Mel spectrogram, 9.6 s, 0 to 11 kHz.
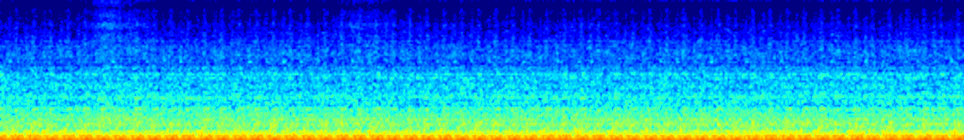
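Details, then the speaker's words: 2011 Ford Ka 1.2, P0203 cleared, injector measurements showed a fault: low, uneven, lumpy idle thrum. Still misfiring; a plug lead not seated on the spark plug was found afterward. "so either that fault code was a false fault code but the injector measurements showed a problem with it or we have more than one issue"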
